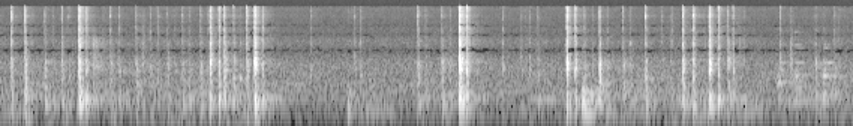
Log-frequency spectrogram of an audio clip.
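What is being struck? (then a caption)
Plastic laptop keyboard keys. Fingertips type and tap on the plastic chiclet keys of a dark grey laptop, producing quiet, crisp clicks in irregular short bursts with brief pauses between them. Each click is dry and dies away almost instantly, with a light midrange tick and little low end.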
